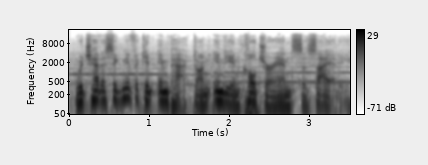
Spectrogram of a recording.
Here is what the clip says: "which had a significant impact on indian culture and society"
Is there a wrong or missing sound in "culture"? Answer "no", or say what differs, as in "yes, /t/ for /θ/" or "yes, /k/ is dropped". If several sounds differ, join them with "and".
no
